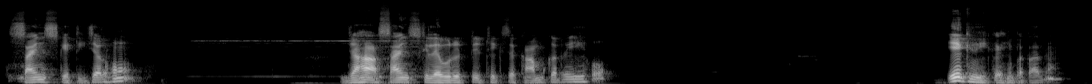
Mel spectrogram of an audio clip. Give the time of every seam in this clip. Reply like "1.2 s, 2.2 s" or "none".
none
